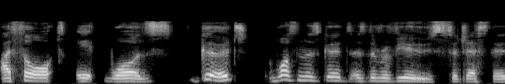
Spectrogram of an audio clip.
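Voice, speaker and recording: A man with an unremarkable speaking voice talks at a fairly high pitch with ordinary pitch variation. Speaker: guest film commentator. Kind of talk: casual chat, podcast banter.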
